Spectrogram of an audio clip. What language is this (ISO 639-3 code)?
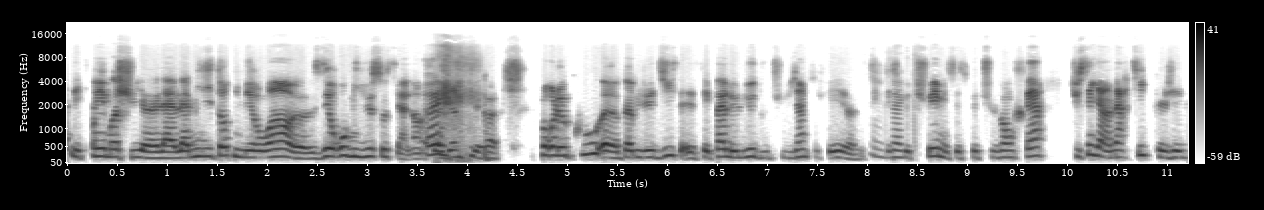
fra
